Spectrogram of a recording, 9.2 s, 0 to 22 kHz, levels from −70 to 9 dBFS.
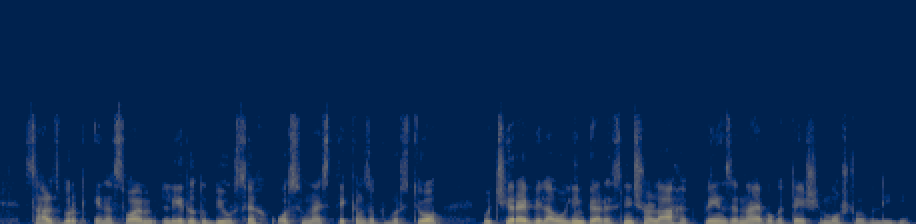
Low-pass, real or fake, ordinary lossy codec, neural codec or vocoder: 10.8 kHz; real; Opus, 24 kbps; none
